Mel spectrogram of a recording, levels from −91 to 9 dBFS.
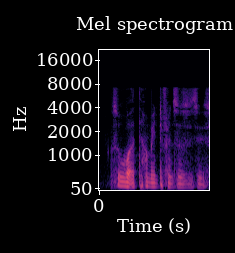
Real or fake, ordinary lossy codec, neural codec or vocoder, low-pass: real; MP3, 32 kbps; none; 7.2 kHz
